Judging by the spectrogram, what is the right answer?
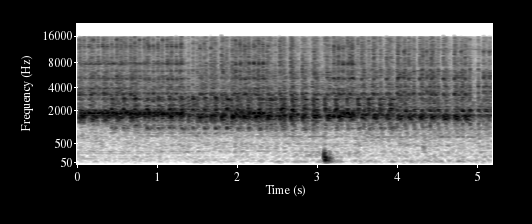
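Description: Several battery-operated tin toy M4 Sherman tanks running at once, their motors, gears and tin bodies giving a dense, steady rattle. A dull thump sounds about three seconds in.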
